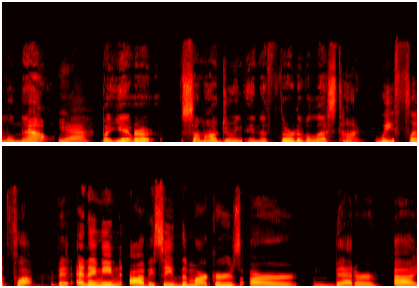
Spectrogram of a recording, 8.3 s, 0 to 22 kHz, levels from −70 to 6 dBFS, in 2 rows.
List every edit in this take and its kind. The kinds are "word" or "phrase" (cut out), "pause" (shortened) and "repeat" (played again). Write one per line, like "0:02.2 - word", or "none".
0:00.9 - pause
0:01.3 - word
0:02.4 - word
0:04.6 - word
0:07.2 - pause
